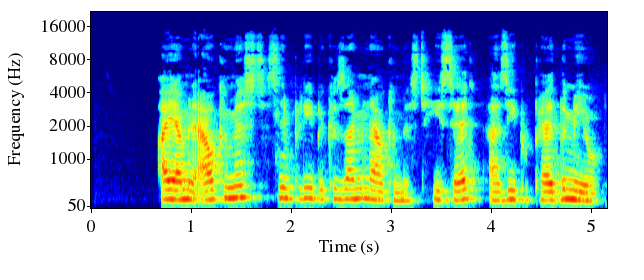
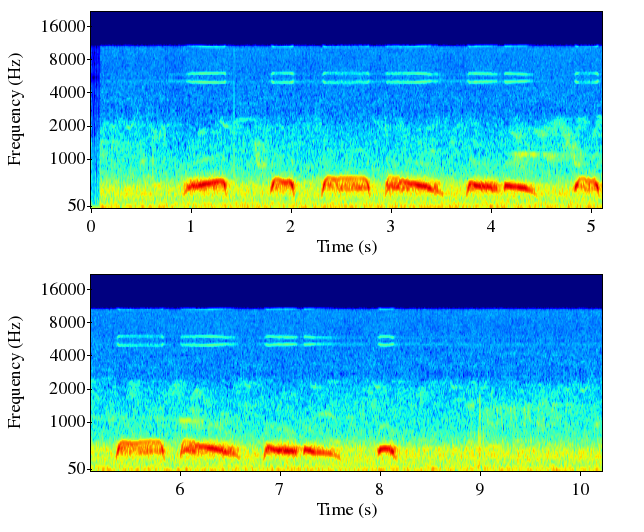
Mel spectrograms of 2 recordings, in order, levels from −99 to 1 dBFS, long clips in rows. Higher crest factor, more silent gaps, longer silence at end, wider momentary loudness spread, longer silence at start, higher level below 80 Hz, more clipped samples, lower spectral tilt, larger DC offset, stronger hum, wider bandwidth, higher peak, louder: about the same, 18 dB vs 14 dB; neither; about the same, 0.1 s vs 0 s; second, 10 LU vs 21 LU; first, 0.65 s vs 0.1 s; second, -60 dBFS vs -34 dBFS; neither; second, -5.5 dB/octave vs -7.5 dB/octave; second, under 0.1% vs 0.3%; neither; first, 14 kHz vs 11 kHz; about the same, -2 dBFS vs -2 dBFS; second, -20 LUFS vs -15 LUFS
